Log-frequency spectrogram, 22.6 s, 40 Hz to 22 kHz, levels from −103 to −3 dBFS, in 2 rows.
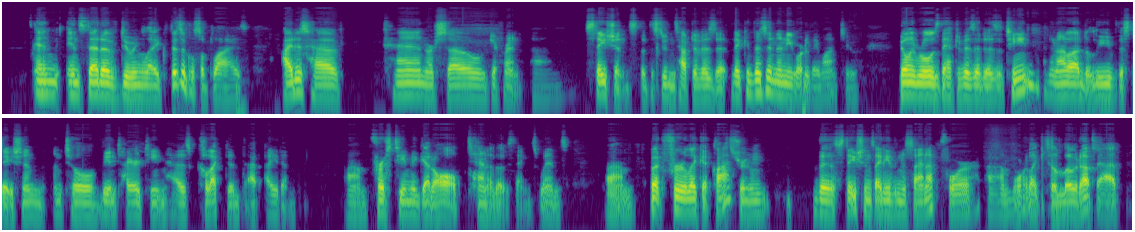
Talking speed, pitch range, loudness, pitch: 240 wpm, 105-120 Hz, -24 LUFS, 110 Hz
